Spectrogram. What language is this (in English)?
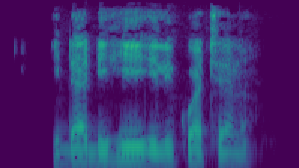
Swahili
